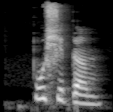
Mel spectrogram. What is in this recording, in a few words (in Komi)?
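"пусьытӧм", Komi, female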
